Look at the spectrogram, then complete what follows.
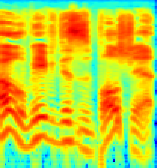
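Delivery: abrupt doubtful tone. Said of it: "he was like".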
